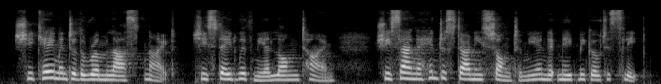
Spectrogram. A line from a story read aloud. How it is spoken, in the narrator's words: said Colin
